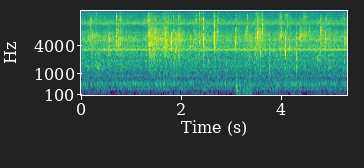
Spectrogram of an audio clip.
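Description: A person chewing a mouthful of hamburger: soft wet mouth sounds with small clicks, and a brief low voiced sound about three seconds in.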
